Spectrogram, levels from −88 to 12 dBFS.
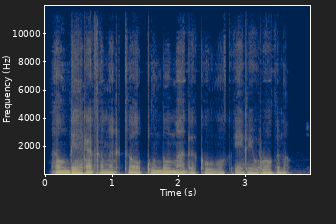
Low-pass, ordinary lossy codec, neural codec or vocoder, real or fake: none; none; codec, 24 kHz, 0.9 kbps, WavTokenizer, medium music audio release; fake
